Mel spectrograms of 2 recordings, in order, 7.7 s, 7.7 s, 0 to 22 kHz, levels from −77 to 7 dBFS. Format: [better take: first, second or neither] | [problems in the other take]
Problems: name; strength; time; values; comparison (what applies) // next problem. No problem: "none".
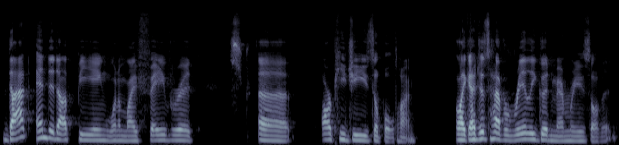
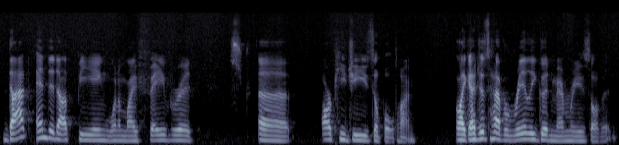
first | hiss; faint; throughout; 25 dB below the speech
